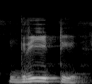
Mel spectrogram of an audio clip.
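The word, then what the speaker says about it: great: अब देखिए अगर बच्चा पढ़ेगा तो अब इसको पढ़ने में नोटिस्ड, तो नोटिस्ड इसे पढ़ेगा, ये है ग्रीट, ग्रीट ग्रेट, इसको बताएंगे कि नहीं ग्रीट नहीं है ग्रेट है।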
